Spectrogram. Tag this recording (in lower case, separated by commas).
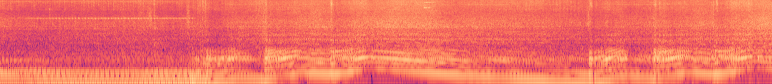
medium engine (mid frequency), vroom, car, vehicle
